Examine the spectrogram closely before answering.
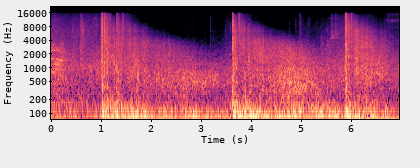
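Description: Heavy naval guns fire with deep booming blasts.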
